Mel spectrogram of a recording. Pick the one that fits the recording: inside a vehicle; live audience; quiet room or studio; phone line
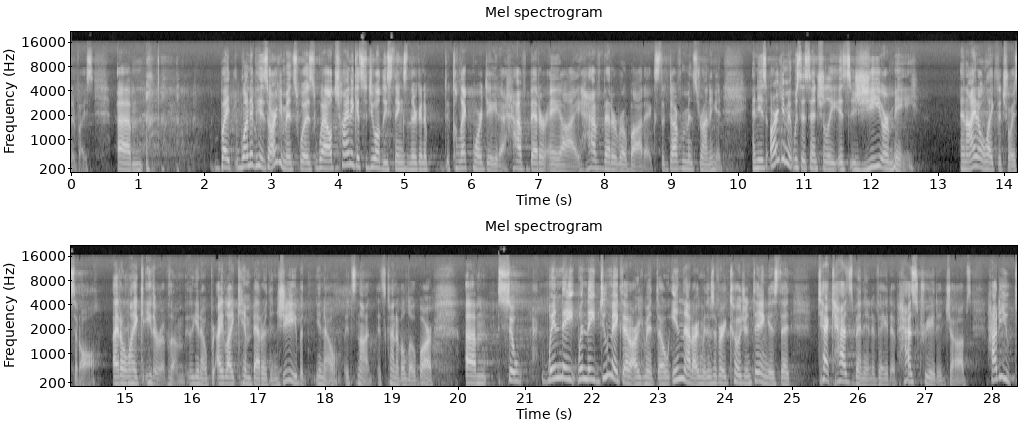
live audience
